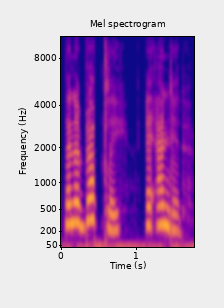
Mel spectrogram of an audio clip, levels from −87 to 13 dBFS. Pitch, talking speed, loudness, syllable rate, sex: 260 Hz, 135 wpm, -15 LUFS, 5.0 syllables/s, female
